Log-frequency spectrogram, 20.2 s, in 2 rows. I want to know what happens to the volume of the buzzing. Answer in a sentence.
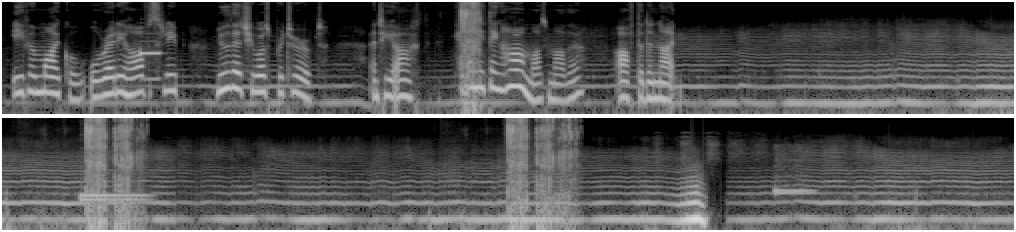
The volume of the buzzing goes up.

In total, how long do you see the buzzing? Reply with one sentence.
The buzzing can be heard for 20 seconds in total.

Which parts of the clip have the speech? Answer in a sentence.
You can hear the speech from 0.1 to 6.8 s.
